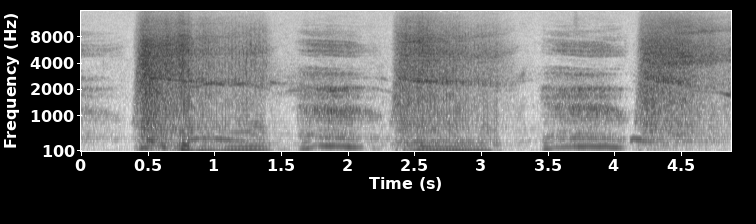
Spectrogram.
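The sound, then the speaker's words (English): Several voices imitate wind and snoring at the same time, making breathy, whooshing wind sounds mixed with low, rumbling snores, in four long exhalation-like bursts separated by brief pauses. “Big snore, no, big wind noise. Okay, now do both at the same time.”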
